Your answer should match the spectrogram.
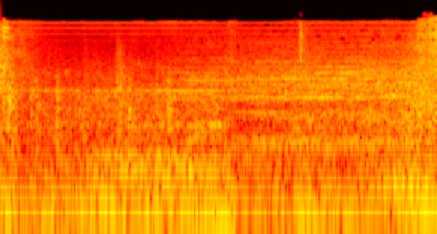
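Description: Train carriage running along the track: a steady low rumble with a few light clicks and knocks.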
